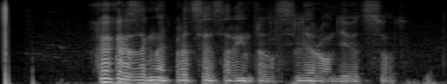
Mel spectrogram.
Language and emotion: Russian, neutral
